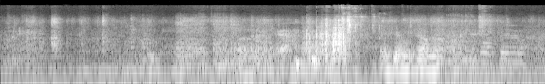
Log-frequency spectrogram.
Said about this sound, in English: I'm looking for his car keys. They're right here.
